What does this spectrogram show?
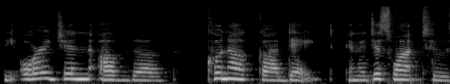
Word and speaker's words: Gonaqadet: the origin of the kunaka date and i just want to say that i apologize about my mispronunciation i'm not a clanket speaker but i think it's kona gaudet in a village somewhere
